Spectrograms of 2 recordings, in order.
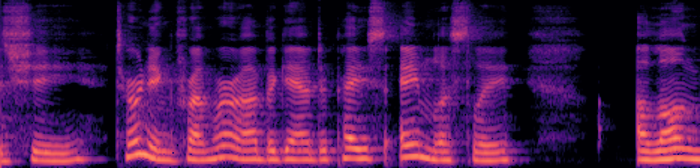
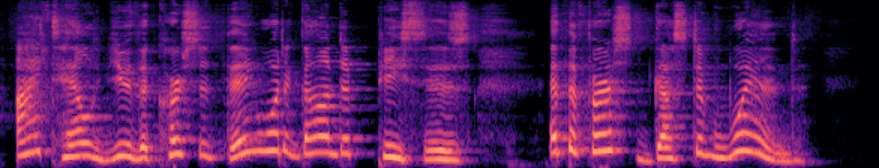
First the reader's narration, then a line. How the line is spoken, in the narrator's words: she cried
